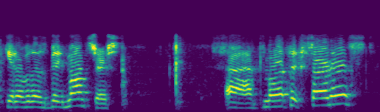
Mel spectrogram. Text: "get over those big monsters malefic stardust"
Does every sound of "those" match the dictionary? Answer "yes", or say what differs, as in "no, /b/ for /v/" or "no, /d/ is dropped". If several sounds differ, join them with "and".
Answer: yes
